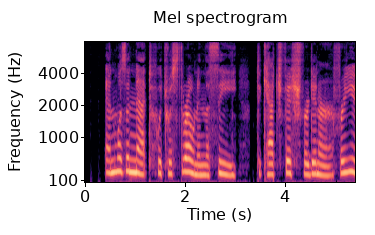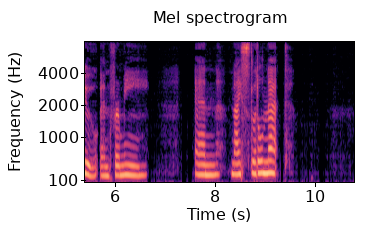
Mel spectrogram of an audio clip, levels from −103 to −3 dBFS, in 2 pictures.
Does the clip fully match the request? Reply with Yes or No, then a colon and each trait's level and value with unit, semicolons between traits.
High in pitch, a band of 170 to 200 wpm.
No: high, 225 Hz; slow, 135 wpm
